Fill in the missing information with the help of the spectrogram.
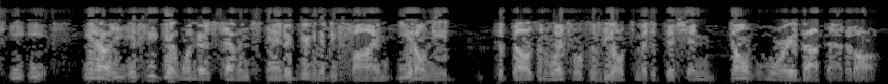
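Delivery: ordinary talk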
